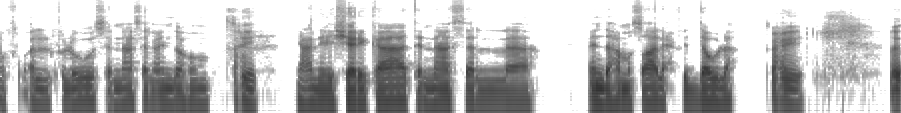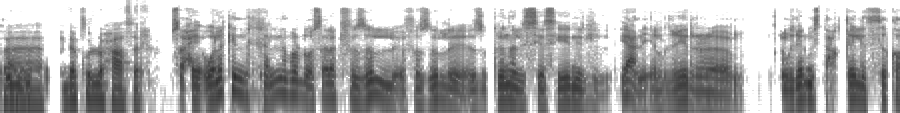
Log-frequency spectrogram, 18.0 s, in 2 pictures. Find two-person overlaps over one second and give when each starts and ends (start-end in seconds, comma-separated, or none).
none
